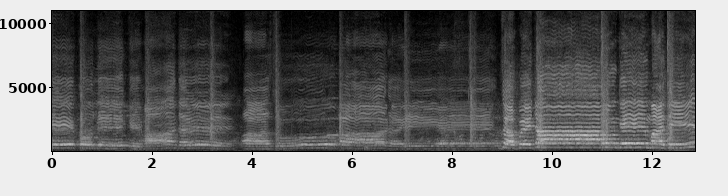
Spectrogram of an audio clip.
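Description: A group of men chanting a noha (Shia mourning lament) together, with regular sharp hand strikes of matam (chest-beating) keeping time. The chanting grows louder and fuller about nine seconds in.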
